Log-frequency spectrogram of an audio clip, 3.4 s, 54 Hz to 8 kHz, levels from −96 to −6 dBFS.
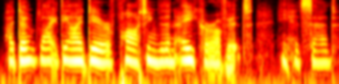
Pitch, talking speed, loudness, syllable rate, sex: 205 Hz, 265 wpm, -16 LUFS, 5.8 syllables/s, female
